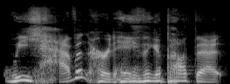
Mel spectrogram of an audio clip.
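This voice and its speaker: A man's voice: on the high side, expressive, normal speed, fairly bright tone, slightly rough, dry recording, studio quality. A man from the United States hosting a casual gaming podcast in a conversational way. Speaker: podcast host.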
